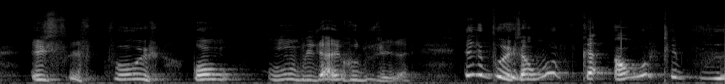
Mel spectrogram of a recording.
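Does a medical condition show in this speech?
Yes: cerebral palsy.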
